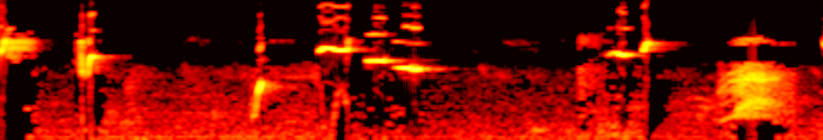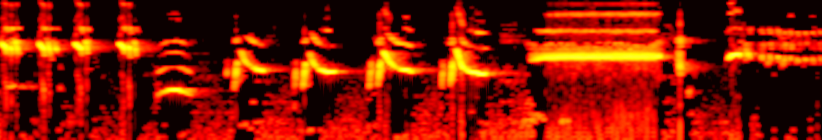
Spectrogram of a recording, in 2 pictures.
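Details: Calls of an Asian glossy starling, a string of sharp high chirps and downslurred whistles with one buzzy rasp, speeding into rapid repeated notes before a long shrill tone.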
